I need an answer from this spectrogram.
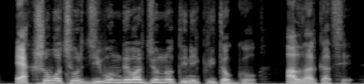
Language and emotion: Bengali, neutral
